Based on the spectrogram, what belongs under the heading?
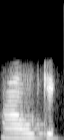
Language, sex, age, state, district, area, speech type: Tamil, female, 45-60, Tamil Nadu, Madurai, urban, conversation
